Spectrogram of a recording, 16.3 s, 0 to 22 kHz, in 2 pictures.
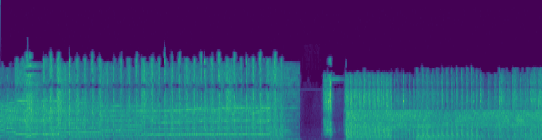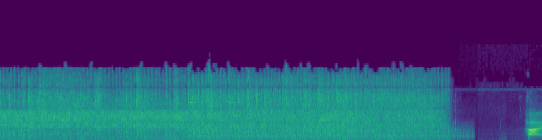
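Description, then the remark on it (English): Sustained bursts of rapid automatic gunfire from a Tec-9, a cheap small spray gun made in South Miami, rattle on loudly for about ten seconds, following a stretch of dense music with sustained tones, with a brief gap between. “And that there is a Tech 9, a little cheap ass spray gun made out of South Miami.”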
